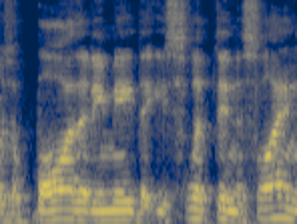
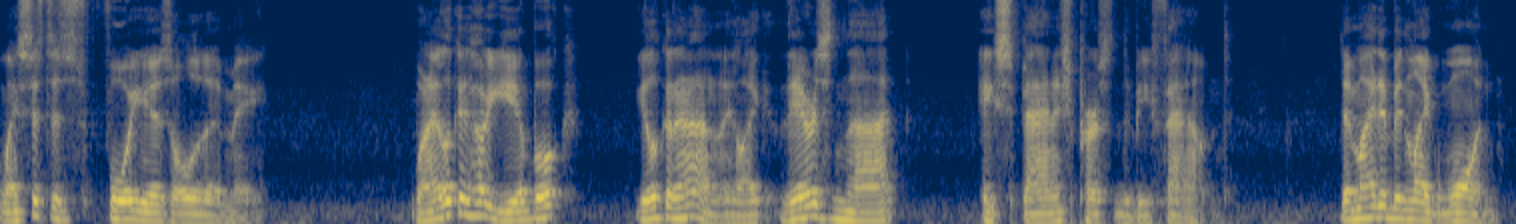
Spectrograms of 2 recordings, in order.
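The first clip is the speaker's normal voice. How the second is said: ordinary talk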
